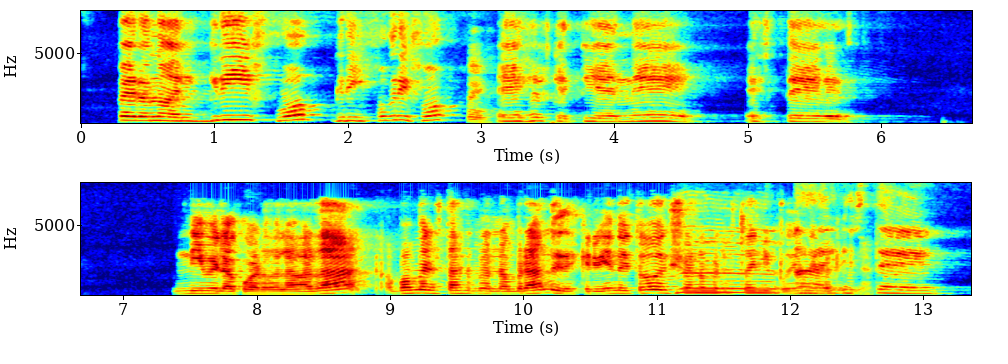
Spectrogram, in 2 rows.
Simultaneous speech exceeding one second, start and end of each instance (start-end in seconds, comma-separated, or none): 11.1-12.5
